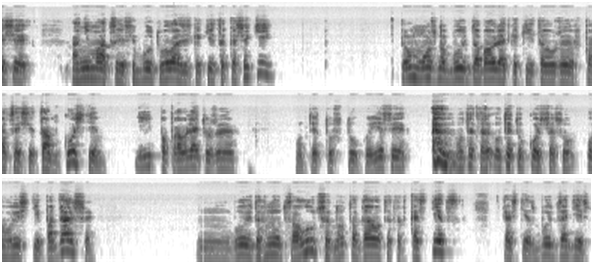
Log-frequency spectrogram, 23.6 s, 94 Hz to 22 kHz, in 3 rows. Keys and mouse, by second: 2.9-5.3 middle drag, 14.1 click.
